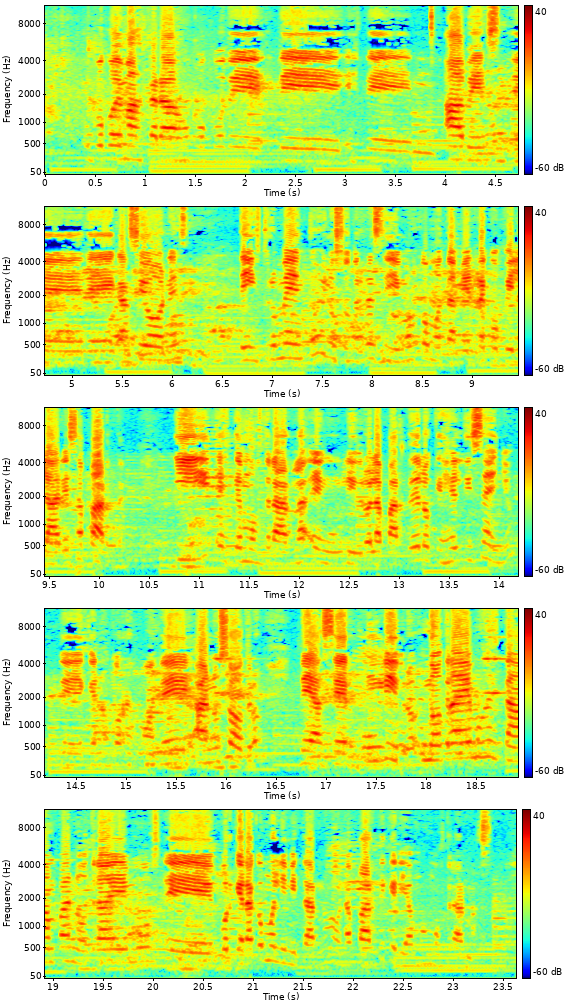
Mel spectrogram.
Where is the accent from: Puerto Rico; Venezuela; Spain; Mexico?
Venezuela; nosotros como venezolanos tenemos nuestra cultura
